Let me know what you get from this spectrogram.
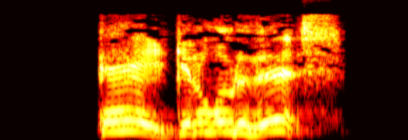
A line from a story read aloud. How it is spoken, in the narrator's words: Toothless shouted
